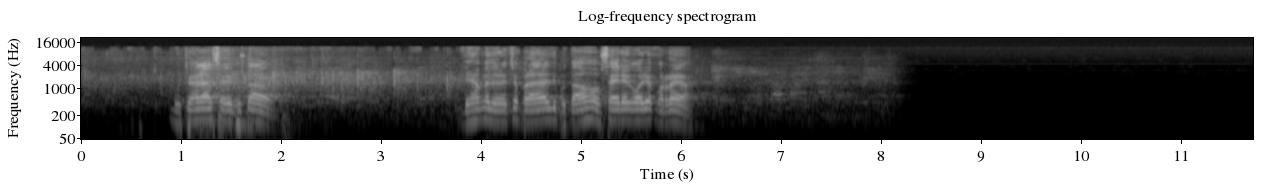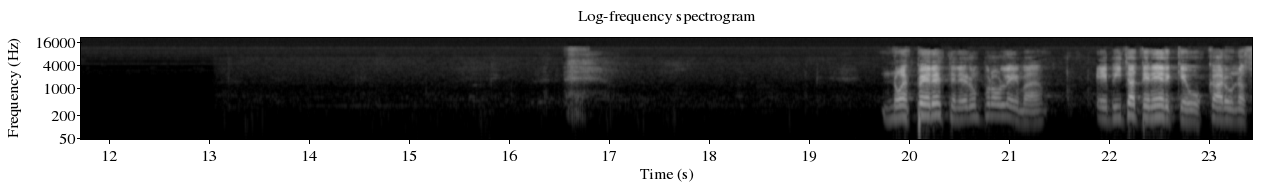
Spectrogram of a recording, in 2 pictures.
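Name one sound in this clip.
A man speaks firmly into a microphone, echoing through a large hall.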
